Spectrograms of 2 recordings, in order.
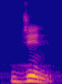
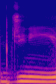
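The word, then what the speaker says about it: Djinn: This is जिन। जिन क्या होता है, हमें सब पता है, जिनी, राइट। उसे मतलब अलग अलग तरीके से प्रोनाउंस करते हैं, जैसे जिन कहते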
